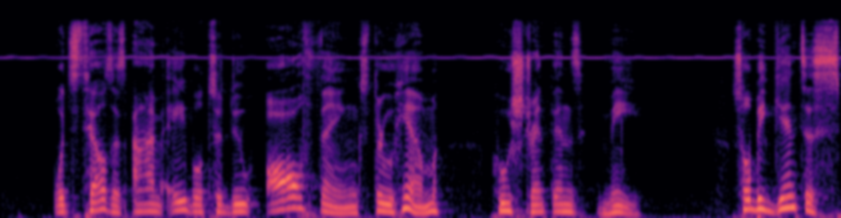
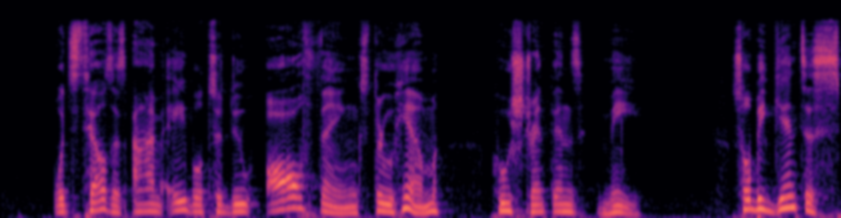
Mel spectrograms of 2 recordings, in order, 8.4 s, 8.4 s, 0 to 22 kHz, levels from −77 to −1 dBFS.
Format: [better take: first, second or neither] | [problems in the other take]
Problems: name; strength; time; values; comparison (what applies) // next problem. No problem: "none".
second | high-pitched whine; noticeable; throughout; 7.5 kHz, 20 dB below the speech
